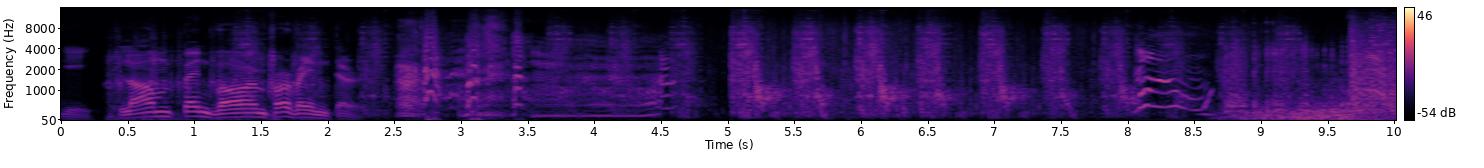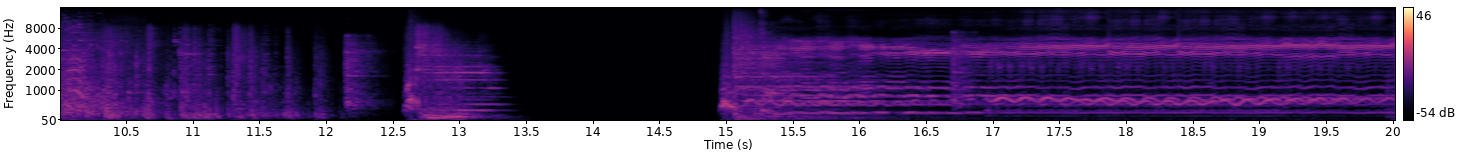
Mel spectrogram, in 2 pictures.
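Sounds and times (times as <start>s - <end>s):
cartoon crashes and shattering: 4.6s - 11.9s, 12.6s - 13.4s, 15.0s - 15.8s.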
